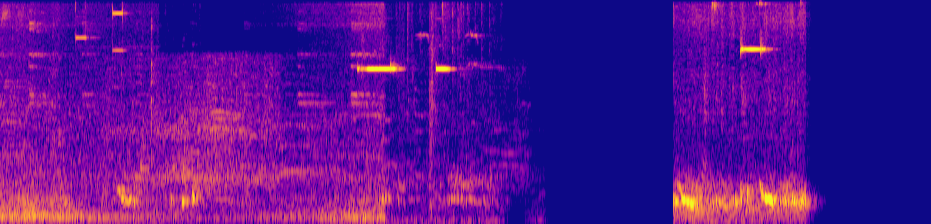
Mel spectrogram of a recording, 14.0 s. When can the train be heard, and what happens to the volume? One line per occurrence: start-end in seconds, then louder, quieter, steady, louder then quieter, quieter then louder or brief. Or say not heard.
0.0-5.8 quieter then louder.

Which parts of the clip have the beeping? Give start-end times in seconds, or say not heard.
1.1-2.4, 5.6-6.8, 11.1-11.8.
